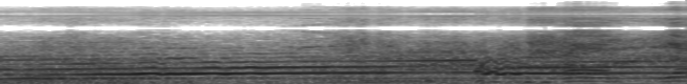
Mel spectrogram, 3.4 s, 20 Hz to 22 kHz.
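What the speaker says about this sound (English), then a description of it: "He just put out the brakes way too early" Prototype Challenge race car at the 12 Hours of Sebring endurance race, engine droning with a high tonal whine as it brakes hard, tires squealing briefly near the end, heard alone at moderate distance.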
